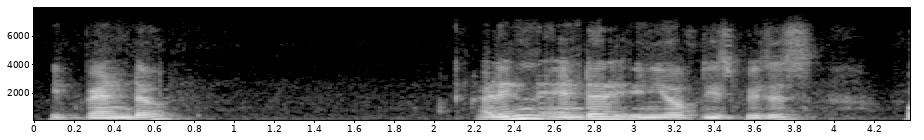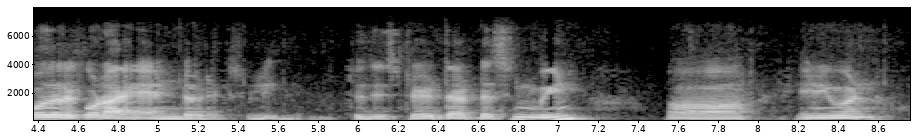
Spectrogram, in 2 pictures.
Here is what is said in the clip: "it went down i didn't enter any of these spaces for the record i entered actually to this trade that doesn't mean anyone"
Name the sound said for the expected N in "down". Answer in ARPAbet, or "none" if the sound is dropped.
none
